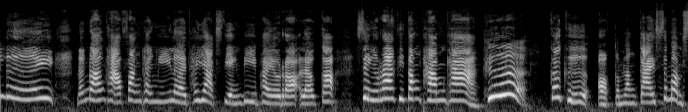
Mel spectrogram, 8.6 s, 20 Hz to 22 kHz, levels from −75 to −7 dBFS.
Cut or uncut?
uncut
